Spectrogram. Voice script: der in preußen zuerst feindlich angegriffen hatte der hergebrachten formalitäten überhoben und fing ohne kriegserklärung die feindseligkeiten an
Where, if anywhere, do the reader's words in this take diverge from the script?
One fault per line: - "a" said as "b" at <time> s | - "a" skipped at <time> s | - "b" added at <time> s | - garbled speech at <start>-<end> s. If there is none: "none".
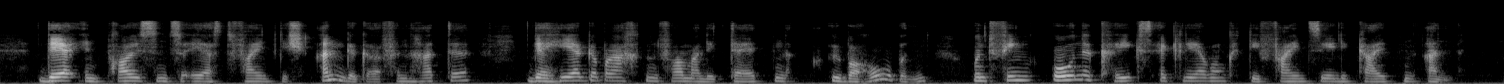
none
